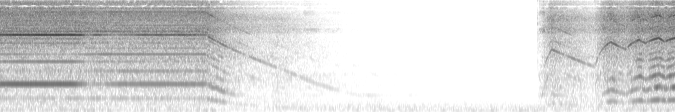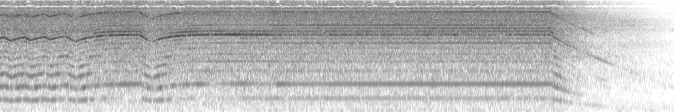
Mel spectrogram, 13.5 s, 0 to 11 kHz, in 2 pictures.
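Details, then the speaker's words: Old BLACK+DECKER CHV1410L 16V Dustbuster, opened and cleaned after rumbling and burning smell: motor spins up with a steady high whine at even pitch, no rumble or scraping, no burning smell, then coasts down. "I am not smelling the smoke anymore. I'm not smelling anything burning. So I'm not really sure what exactly was going on with this thing."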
